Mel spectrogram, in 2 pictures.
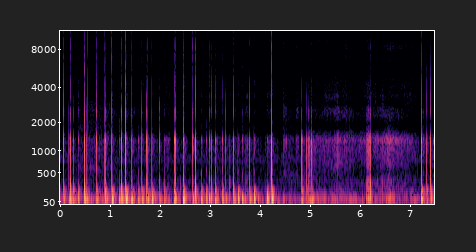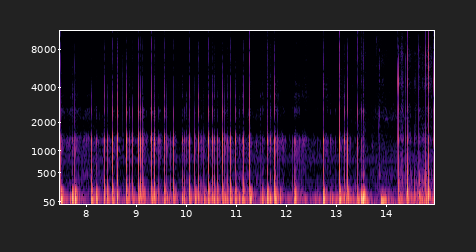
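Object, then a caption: Plastic martini glass. A red plastic martini glass is set upside down over the microphone while long nails tap and scratch its stem and foot. Quick, dense, hollow taps with a boomy low thud come in bursts, each dying away almost at once. A quieter stretch of soft scratching sits in the middle before the tapping resumes.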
